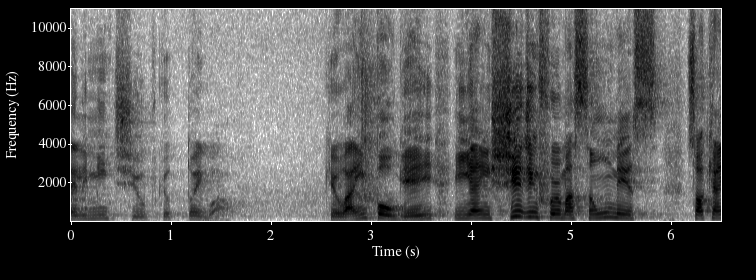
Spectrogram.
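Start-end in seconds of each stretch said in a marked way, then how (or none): 0.0-1.6 much softer, a letdown member grumbling; disappointed mutter. Retold or imitated. Disappointed churchgoer complaining softly months later. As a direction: mumble it like someone who feels cheated. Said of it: "ela vai falar".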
